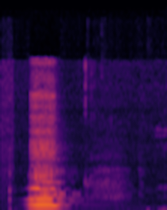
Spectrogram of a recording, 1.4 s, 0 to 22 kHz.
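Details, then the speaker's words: Heathkit T4 tube amp converted to a guitar amp, driven by a test signal set to about 0.5, matched to guitar level; a ~600 Hz tone sounds buzzy and harsh, so the amp is distorting. The input scope shows clean signal. "know if you're in camera I could hear it it's distorting"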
